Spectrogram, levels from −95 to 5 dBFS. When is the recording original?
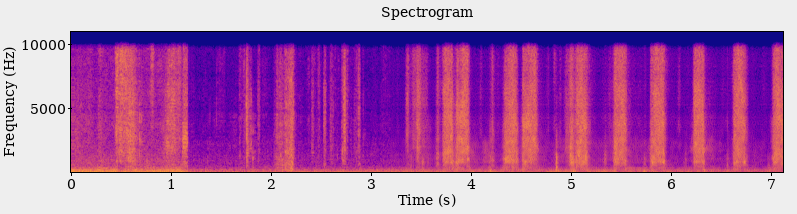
0.0-3.2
